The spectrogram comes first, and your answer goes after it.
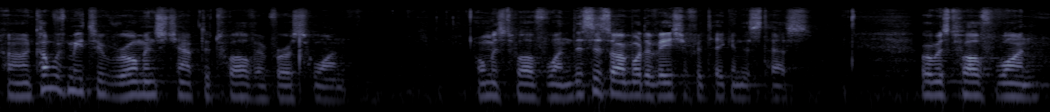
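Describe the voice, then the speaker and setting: A man from Chile preaching a sermon, reading scripture aloud and explaining it, swinging between loud passages and hushed ones. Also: a little high, normal speed. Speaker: pastor.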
